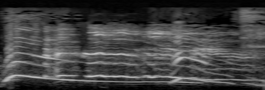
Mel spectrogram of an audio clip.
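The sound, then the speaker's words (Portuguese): A rooster crows once in a single loud, drawn-out call that rises sharply, holds a bright, wavering tone, then bends through a second gliding rise before fading, with no talking. “O nosso galo cantante já está aqui.”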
